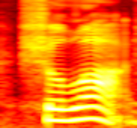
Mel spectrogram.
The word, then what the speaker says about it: Shalott: English 有些人誤以為是Lady of Charlotte Some people mistake it for Lady of Charlotte Shalott 是英國浪漫主義詩人天尼生筆下的一位仙女 Shalott is a fairy in the literature of British romantic poet Alfred Lord Tennyson 所以不要唸錯囉! So don't pronounce it the wrong way 不過，耐高溫來說 In terms of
